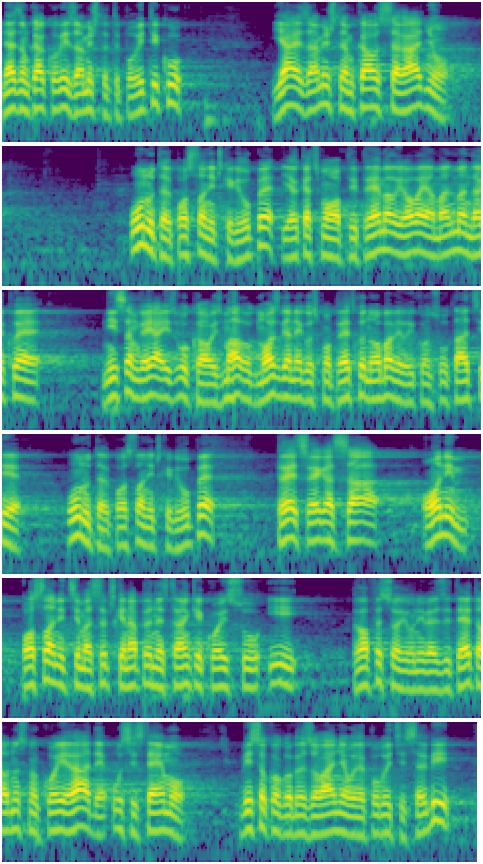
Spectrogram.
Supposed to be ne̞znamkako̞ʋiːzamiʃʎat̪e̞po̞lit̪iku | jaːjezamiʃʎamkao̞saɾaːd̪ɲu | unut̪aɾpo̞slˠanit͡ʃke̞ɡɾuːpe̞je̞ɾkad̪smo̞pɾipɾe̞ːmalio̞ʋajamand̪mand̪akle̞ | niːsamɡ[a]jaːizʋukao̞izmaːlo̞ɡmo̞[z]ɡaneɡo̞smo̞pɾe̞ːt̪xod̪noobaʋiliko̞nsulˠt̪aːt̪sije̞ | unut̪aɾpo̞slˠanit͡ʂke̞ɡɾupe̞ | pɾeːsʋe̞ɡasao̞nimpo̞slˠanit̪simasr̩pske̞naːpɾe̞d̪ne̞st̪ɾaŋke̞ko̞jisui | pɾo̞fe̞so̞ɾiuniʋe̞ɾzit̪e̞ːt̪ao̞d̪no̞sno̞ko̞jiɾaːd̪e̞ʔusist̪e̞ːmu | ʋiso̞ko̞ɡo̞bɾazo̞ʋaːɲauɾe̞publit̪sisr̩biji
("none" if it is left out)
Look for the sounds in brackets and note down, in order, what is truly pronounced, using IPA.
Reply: a, z

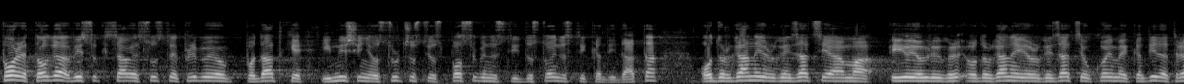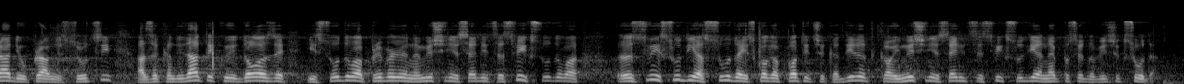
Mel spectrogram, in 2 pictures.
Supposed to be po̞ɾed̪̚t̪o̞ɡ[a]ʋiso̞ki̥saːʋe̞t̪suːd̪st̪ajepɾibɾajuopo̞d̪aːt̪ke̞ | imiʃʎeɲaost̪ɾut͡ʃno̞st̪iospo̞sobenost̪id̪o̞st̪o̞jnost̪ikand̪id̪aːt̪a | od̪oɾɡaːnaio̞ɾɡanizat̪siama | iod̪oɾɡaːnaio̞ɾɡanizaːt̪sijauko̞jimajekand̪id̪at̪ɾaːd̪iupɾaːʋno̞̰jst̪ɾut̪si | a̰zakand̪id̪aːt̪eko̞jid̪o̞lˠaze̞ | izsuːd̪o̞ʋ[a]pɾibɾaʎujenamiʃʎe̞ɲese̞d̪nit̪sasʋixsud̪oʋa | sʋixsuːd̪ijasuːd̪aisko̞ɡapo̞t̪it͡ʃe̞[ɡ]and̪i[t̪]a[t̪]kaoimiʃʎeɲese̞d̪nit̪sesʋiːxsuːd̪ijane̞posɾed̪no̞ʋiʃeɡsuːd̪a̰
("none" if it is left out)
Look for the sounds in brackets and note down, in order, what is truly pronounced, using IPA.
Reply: a, a, k, d̪, t̪

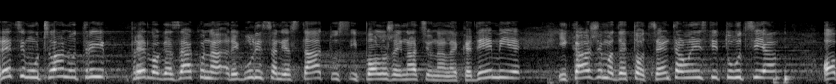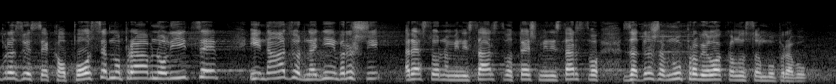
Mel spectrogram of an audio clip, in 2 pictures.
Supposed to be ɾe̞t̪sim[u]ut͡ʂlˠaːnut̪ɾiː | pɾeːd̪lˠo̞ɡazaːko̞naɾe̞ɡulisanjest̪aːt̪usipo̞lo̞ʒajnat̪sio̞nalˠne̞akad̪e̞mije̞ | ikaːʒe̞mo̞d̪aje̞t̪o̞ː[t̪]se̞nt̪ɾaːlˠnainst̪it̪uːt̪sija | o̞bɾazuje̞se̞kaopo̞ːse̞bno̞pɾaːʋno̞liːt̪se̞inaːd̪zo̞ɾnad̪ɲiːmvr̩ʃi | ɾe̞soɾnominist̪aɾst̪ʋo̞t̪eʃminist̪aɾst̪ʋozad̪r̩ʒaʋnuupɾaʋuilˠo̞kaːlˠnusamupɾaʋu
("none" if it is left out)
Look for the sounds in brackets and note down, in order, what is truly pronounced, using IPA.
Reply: o, t̪

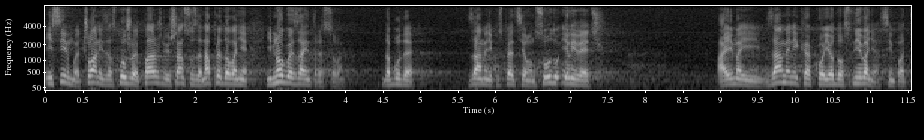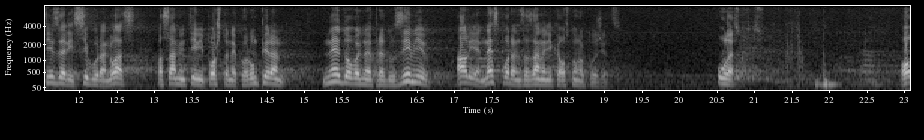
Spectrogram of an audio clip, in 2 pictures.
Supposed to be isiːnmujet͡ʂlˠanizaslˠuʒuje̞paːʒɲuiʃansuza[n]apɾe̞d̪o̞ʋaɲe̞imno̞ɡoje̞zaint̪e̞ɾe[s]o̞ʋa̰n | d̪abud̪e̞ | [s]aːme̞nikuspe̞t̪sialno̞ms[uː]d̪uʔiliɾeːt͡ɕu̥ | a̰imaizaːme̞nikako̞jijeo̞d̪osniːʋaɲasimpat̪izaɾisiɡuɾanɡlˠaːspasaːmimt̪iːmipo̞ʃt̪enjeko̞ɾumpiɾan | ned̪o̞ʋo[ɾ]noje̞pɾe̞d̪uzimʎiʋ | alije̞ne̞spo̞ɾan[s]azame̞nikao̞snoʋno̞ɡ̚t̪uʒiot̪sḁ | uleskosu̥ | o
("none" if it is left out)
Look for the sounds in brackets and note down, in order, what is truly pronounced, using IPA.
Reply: n, s, z, uː, ʎ, z

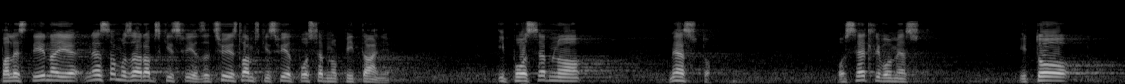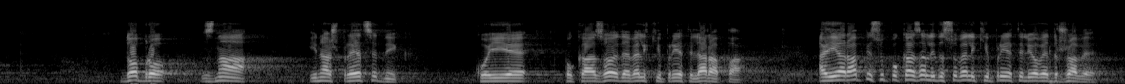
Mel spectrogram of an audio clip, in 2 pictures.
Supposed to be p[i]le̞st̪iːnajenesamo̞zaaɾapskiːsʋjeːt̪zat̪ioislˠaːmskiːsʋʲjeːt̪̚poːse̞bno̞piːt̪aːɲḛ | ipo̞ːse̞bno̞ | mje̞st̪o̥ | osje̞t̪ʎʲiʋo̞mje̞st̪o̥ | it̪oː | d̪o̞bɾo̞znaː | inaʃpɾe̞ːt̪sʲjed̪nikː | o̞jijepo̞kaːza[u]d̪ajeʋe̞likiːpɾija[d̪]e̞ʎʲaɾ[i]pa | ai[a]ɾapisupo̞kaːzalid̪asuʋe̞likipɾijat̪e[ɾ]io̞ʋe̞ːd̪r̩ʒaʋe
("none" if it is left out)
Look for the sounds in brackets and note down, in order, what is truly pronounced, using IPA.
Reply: a, o, t̪, a, a, ʎ

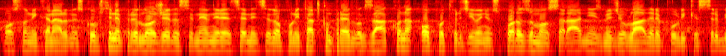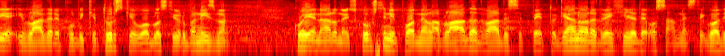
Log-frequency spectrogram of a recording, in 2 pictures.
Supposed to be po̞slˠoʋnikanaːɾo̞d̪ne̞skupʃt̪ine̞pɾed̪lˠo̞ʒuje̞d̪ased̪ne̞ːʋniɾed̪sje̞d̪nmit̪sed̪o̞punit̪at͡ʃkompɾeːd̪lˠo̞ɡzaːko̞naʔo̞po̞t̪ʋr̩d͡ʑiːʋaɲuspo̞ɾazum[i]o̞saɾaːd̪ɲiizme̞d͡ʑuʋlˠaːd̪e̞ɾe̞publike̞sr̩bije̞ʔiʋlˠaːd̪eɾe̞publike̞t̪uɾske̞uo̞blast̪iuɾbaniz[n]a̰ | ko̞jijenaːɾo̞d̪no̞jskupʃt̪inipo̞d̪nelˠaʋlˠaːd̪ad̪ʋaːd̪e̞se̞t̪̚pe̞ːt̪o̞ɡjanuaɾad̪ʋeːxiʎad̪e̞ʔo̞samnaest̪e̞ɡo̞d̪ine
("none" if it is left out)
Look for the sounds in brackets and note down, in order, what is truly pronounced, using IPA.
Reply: a, m

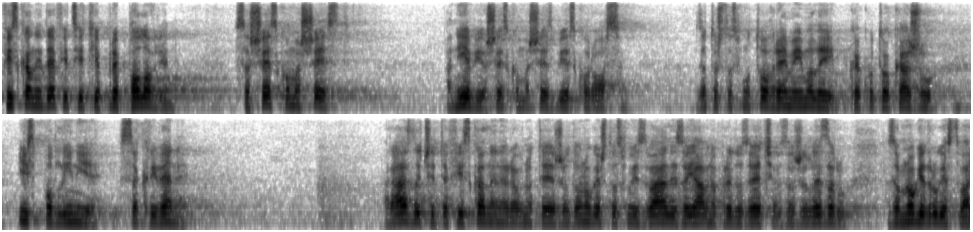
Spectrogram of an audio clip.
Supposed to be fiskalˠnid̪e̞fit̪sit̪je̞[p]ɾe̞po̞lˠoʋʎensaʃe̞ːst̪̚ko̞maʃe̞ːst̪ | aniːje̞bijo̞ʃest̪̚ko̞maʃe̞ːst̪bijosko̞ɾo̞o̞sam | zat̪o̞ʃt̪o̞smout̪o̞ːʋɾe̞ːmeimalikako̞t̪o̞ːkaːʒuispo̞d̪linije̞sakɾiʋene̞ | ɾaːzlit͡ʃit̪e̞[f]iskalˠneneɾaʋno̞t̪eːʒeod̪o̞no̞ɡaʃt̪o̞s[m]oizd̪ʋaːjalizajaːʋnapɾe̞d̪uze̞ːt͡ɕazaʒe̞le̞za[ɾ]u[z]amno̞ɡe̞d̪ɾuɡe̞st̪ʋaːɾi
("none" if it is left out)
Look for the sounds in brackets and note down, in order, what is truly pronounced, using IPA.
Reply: p, f, m, ɾ, z

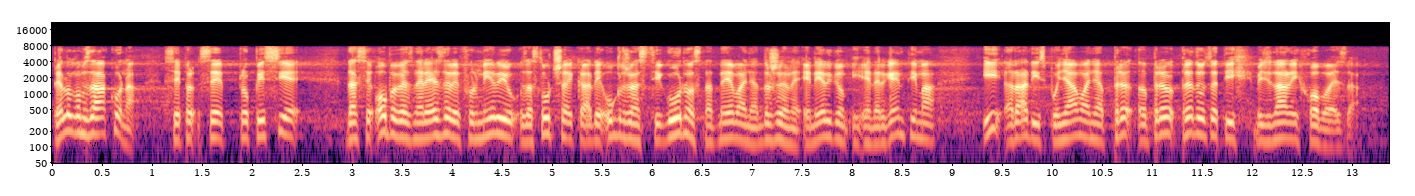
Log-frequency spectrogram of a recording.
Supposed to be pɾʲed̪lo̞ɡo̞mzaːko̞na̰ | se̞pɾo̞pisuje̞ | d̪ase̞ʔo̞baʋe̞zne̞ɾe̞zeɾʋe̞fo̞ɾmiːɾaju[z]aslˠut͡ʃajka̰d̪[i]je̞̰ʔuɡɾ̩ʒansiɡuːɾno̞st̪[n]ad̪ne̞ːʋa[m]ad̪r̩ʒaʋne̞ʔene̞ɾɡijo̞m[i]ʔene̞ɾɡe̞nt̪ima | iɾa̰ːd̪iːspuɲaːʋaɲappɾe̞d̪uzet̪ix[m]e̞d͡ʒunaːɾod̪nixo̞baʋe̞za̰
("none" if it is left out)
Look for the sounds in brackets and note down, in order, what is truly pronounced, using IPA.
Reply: z, a, n, ɲ, i, m

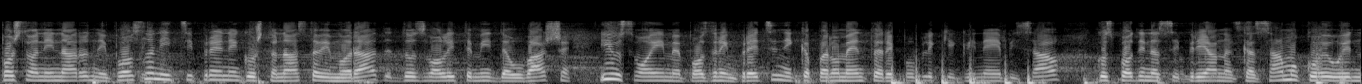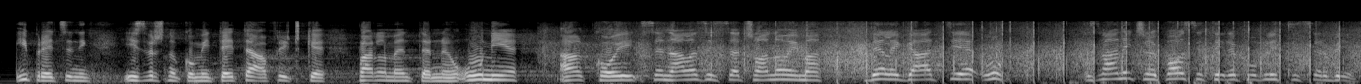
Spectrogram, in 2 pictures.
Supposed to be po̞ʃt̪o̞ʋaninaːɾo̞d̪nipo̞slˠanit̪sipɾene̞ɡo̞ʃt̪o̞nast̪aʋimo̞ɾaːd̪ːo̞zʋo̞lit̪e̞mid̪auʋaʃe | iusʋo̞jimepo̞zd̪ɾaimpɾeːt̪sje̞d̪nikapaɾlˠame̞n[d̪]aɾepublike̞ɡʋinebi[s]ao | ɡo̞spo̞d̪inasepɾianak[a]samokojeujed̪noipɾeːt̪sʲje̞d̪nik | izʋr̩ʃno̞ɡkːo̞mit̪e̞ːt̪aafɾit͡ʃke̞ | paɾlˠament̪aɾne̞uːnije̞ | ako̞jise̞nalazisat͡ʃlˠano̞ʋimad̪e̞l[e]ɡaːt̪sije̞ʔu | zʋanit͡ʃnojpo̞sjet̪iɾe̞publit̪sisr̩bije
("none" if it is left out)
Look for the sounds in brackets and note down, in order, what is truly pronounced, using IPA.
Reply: t̪, s, a, e

